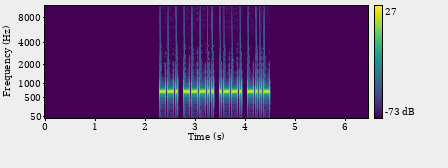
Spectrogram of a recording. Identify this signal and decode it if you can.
Morse code, heard as a keyed tone, about 31 wpm, 700 Hz. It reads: G8PX
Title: DXCC-100 Call Signs - 4 Characters - Repeated 3x - 30wpm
